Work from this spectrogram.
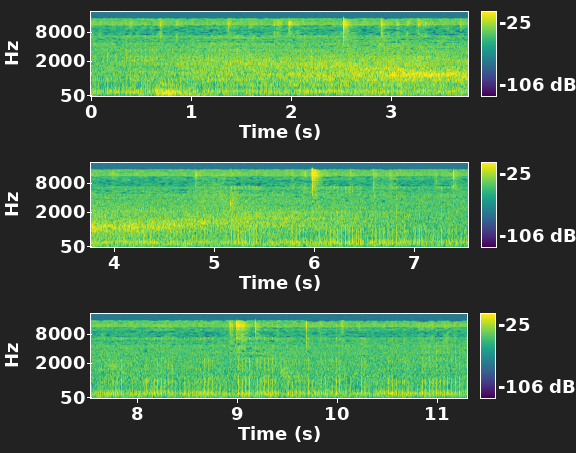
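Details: Small kittens purr in a constant low, fluttering drone, rough and rhythmic, with occasional faint clicks and rustling close by.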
